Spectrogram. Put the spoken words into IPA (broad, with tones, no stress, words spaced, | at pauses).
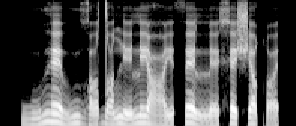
βu˩˥ɦɛ˥˩ βu˥˩ɣo˩˥dˤɛ˩˥ne˩˥ le˥˩ʕe˩˥ θɛ˥˩lːɛ˩˥ xɛ˥˩ʃɛ˥˩qʷɛ˩˥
